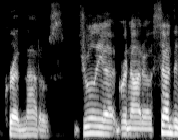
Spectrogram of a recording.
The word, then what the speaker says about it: Granados: It's Granados. Granados.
